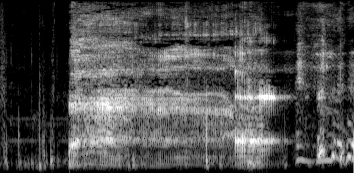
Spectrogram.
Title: More random burping!!!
